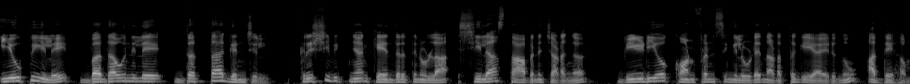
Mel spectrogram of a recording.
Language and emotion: Malayalam, neutral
